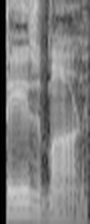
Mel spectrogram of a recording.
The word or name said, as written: बाण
